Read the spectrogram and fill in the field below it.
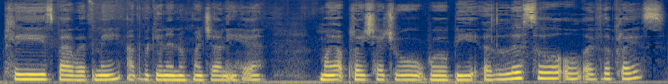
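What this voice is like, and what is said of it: British accent. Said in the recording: “there was a distinct lack of British accents, and I'm here to bridge the gap”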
